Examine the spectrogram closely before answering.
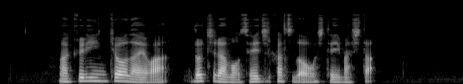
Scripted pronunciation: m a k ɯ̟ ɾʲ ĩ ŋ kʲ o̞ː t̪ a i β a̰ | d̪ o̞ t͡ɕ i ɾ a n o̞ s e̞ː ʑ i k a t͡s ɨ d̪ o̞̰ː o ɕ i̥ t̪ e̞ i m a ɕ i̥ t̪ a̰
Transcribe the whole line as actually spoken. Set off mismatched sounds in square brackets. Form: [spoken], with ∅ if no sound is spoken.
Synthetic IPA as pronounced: m a k ɯ̟ ɾʲ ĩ ŋ kʲ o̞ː [d̪] a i β a̰ | d̪ o̞ t͡ɕ i ɾ a [m] o̞ s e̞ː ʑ i k a t͡s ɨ d̪ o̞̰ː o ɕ i̥ t̪ e̞ i m a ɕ i̥ t̪ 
